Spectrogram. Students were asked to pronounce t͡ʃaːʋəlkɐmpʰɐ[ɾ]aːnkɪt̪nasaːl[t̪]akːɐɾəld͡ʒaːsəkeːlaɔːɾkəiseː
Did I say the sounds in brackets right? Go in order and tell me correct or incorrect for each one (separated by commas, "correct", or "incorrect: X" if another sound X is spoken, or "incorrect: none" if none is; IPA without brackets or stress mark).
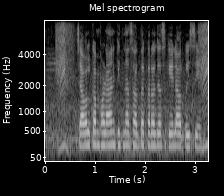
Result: incorrect: ɽ, correct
